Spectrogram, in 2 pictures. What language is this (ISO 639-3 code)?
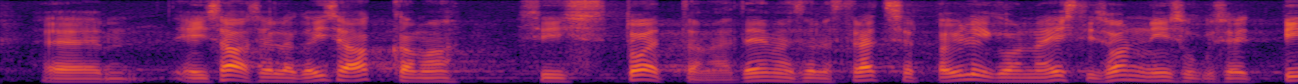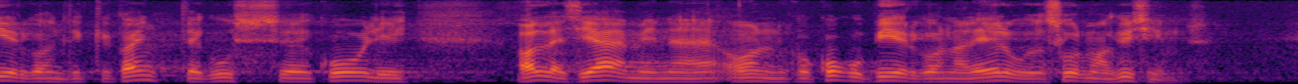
est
